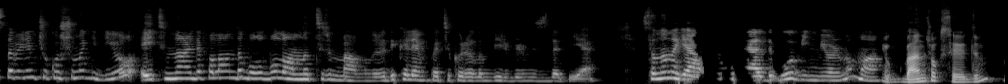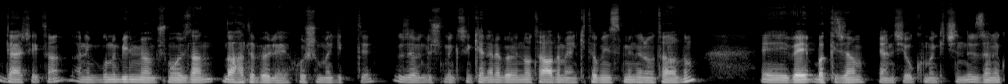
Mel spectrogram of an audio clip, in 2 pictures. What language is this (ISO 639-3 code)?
tur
